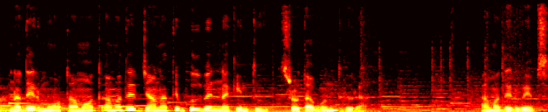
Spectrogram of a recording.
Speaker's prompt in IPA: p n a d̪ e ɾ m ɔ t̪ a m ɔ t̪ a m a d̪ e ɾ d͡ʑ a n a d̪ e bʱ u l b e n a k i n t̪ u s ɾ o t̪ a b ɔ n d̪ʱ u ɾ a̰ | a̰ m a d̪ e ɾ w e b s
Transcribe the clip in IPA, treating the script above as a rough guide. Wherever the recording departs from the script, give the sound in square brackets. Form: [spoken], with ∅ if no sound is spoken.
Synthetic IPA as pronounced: p n a d̪ e ɾ m ɔ t̪ a m ɔ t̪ a m a d̪ e ɾ d͡ʑ a n a [t̪] e bʱ u l b e [nː] a k i n t̪ u s ɾ o t̪ a b [o] n d̪ʱ u ɾ a̰ | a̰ m a d̪ e ɾ w e b s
